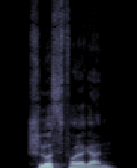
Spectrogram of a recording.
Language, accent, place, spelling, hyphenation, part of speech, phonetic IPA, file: German, Germany, Berlin, schlussfolgern, schluss‧fol‧gern, verb, [ˈʃlʊsˌfɔlɡɐn], De-schlussfolgern.ogg
- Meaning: to conclude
